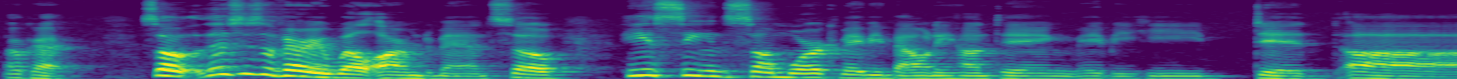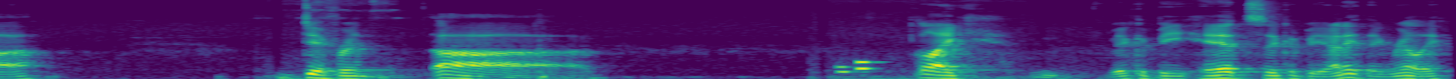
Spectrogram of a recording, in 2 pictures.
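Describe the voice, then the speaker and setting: A man's voice: medium pitch, lively intonation, a little slow, fairly bright tone. A man narrating as game master in a tabletop role-playing session, hesitant with many fillers.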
